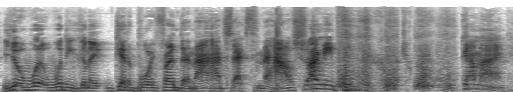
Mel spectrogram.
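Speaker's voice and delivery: high-pitched hammed-up arguing; Frank. Frank arguing about the sleepover rule, high incredulous impression. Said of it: "He goes".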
